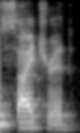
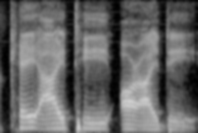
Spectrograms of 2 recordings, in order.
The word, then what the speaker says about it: chytrid: weird ass names like it looks like it would be called Chytrid. Yeah, that's what I thought, but I looked up the pronunciation. It's Kitrid is how they pronounce.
